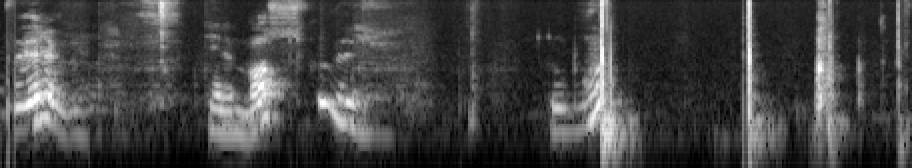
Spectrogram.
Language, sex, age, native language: Icelandic, male, 15, Icelandic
